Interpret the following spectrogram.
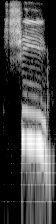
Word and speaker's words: sheep: long fish the second we have sheep so the sound is long let me listen to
